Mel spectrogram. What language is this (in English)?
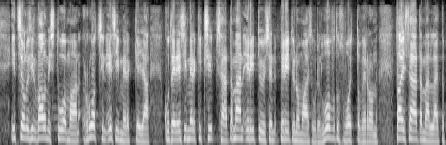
Finnish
